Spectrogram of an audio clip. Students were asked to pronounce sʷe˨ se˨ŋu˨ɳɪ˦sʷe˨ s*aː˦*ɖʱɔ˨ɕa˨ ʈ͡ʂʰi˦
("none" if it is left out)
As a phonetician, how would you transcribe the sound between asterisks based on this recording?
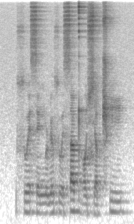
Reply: a˦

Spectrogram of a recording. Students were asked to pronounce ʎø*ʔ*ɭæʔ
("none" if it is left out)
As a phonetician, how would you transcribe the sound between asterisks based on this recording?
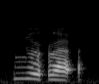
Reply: ʔ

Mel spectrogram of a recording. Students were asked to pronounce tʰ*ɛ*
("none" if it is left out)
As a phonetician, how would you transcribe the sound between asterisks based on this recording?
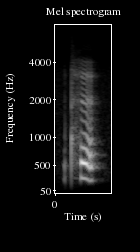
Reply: ɛ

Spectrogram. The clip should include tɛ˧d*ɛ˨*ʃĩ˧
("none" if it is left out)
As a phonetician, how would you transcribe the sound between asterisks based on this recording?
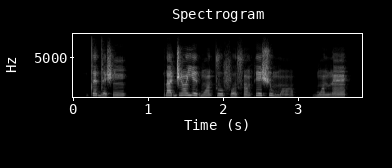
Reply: ɛ˨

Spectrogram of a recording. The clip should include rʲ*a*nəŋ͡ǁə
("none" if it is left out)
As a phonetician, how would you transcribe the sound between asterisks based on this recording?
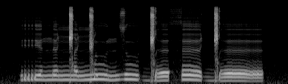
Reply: ə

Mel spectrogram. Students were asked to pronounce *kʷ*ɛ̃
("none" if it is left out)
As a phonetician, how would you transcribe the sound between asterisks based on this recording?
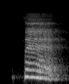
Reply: p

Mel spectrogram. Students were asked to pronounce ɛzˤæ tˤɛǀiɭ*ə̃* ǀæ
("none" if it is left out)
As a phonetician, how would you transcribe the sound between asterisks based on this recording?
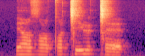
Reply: ə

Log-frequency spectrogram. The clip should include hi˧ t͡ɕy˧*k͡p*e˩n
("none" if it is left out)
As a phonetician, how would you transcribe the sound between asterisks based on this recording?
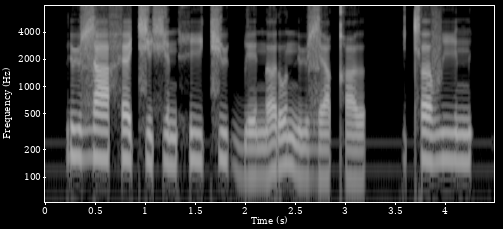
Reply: ɡ͡b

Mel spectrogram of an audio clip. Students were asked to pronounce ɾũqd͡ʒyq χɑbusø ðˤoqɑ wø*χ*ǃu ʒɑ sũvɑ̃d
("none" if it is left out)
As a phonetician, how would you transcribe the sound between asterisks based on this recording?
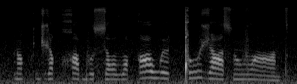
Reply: none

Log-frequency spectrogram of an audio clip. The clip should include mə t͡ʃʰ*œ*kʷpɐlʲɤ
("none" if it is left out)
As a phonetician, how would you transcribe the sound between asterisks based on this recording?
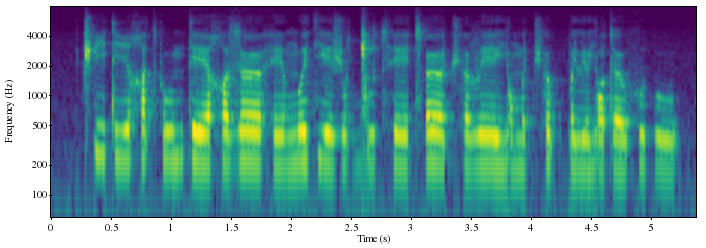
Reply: œ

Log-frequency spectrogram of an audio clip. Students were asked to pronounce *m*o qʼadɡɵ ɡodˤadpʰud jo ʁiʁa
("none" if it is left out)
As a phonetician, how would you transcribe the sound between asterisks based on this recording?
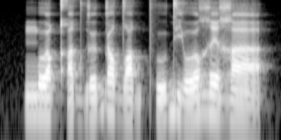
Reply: m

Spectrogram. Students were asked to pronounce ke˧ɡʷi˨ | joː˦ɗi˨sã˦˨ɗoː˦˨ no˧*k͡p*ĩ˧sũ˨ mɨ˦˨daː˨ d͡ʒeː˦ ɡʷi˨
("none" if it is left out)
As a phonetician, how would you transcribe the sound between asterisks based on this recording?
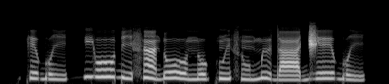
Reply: kʷ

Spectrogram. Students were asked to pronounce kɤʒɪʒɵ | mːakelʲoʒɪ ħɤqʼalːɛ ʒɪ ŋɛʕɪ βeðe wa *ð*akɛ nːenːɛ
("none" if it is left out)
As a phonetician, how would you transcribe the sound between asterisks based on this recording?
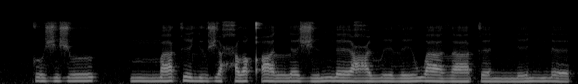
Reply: ð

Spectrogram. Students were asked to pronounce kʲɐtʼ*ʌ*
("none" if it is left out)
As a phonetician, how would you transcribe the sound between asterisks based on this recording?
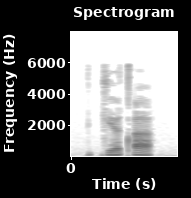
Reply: a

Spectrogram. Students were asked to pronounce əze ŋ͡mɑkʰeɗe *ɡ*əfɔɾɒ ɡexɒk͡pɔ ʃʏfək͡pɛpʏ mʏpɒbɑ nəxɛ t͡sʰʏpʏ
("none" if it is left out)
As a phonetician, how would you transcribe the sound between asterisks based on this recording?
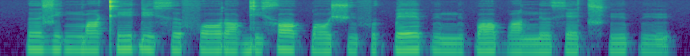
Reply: x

